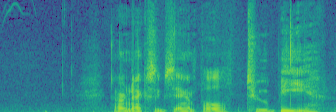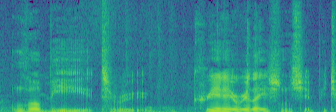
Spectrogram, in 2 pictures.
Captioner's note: voiceover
